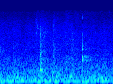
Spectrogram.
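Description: Room tone of a lecture hall during a pause: a steady low hum with a few faint ticks and clicks.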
